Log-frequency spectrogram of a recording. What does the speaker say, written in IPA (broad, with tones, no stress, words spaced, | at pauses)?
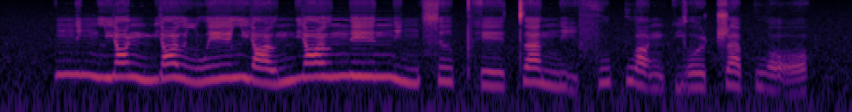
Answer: n̪i˥˧ŋ ljɑ˥˧ŋmjɑ˥˩ʊ̯lwe˥ɪ̯ ljɑ˧˥ʊ̯ n̪jɑ˥ʊ̯n̪e˥ɪ̯ n̪i˧˥ŋsɹ̩˥˩pʰe˧˥ɪ̯ t̪ä˥˩n̪ḭ˨˩ fu˥pwɑ̰˨˩ŋ pjo˧˥ʊ̯ʈ͡ʂä˧˥pwɔ̰˨˩˦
